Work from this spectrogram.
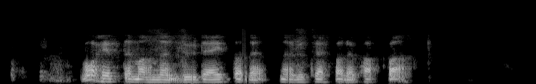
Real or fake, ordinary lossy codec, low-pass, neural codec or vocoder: real; MP3, 32 kbps; 5.4 kHz; none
